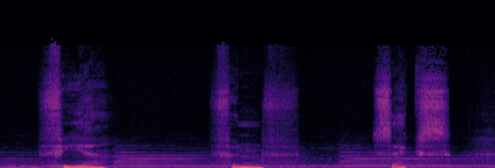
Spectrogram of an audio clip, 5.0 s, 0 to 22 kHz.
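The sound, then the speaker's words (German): A tower clock bell nearby striking the hour. Three evenly spaced strikes each leave a long ringing hum between them. “Da, ganz in der Nähe, schlug eine Turmuhr. 1, 2, 3.”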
